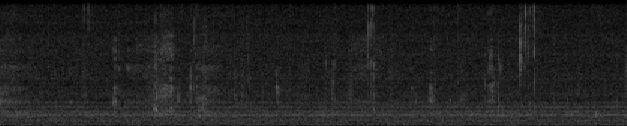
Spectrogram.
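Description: Faint chewing of a mouthful of mashed potatoes and corn, with a few soft mouth clicks.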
